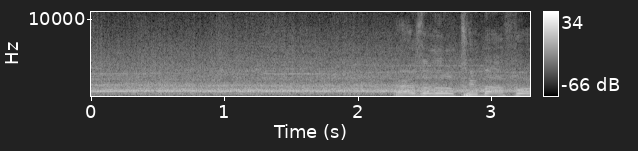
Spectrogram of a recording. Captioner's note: crowd cheering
